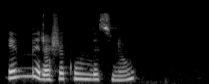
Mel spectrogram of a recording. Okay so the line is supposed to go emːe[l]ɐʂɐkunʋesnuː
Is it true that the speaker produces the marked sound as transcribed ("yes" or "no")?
no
